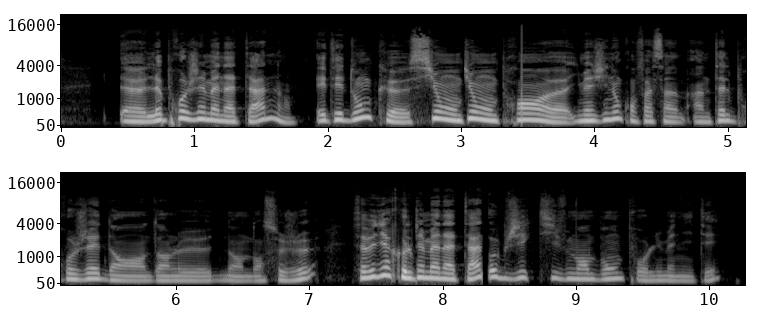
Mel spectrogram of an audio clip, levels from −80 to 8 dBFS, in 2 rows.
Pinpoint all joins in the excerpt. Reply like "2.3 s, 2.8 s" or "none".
1.8 s, 3.0 s, 7.2 s, 7.8 s, 8.3 s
